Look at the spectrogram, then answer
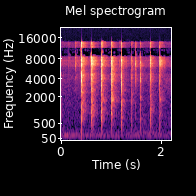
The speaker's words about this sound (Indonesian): Ore, tepuk tangan mana tepuk tangan?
